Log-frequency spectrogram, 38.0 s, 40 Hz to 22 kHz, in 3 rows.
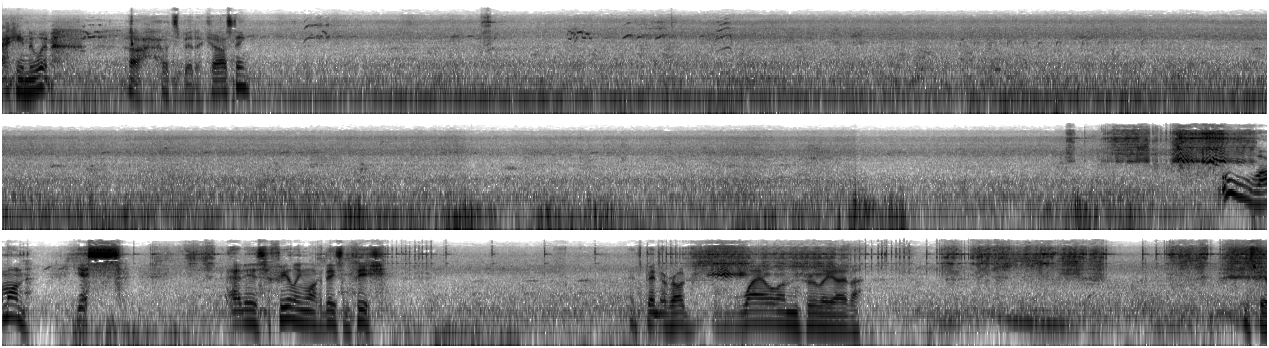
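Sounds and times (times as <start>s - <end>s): wind buffeting microphone: 2.8s - 37.9s
rushing water from weir: 21.9s - 37.9s.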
